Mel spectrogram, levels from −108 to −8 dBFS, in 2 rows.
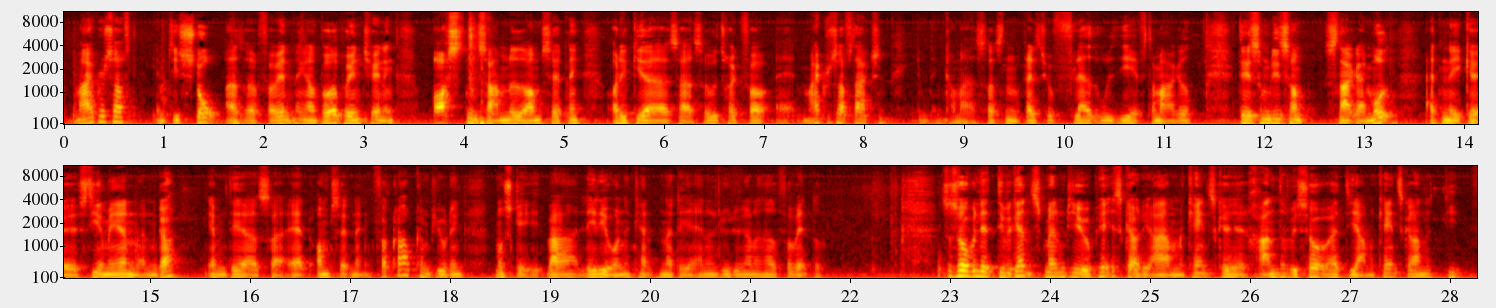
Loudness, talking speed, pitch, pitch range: -43 LUFS, 175 wpm, 100 Hz, 95-110 Hz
